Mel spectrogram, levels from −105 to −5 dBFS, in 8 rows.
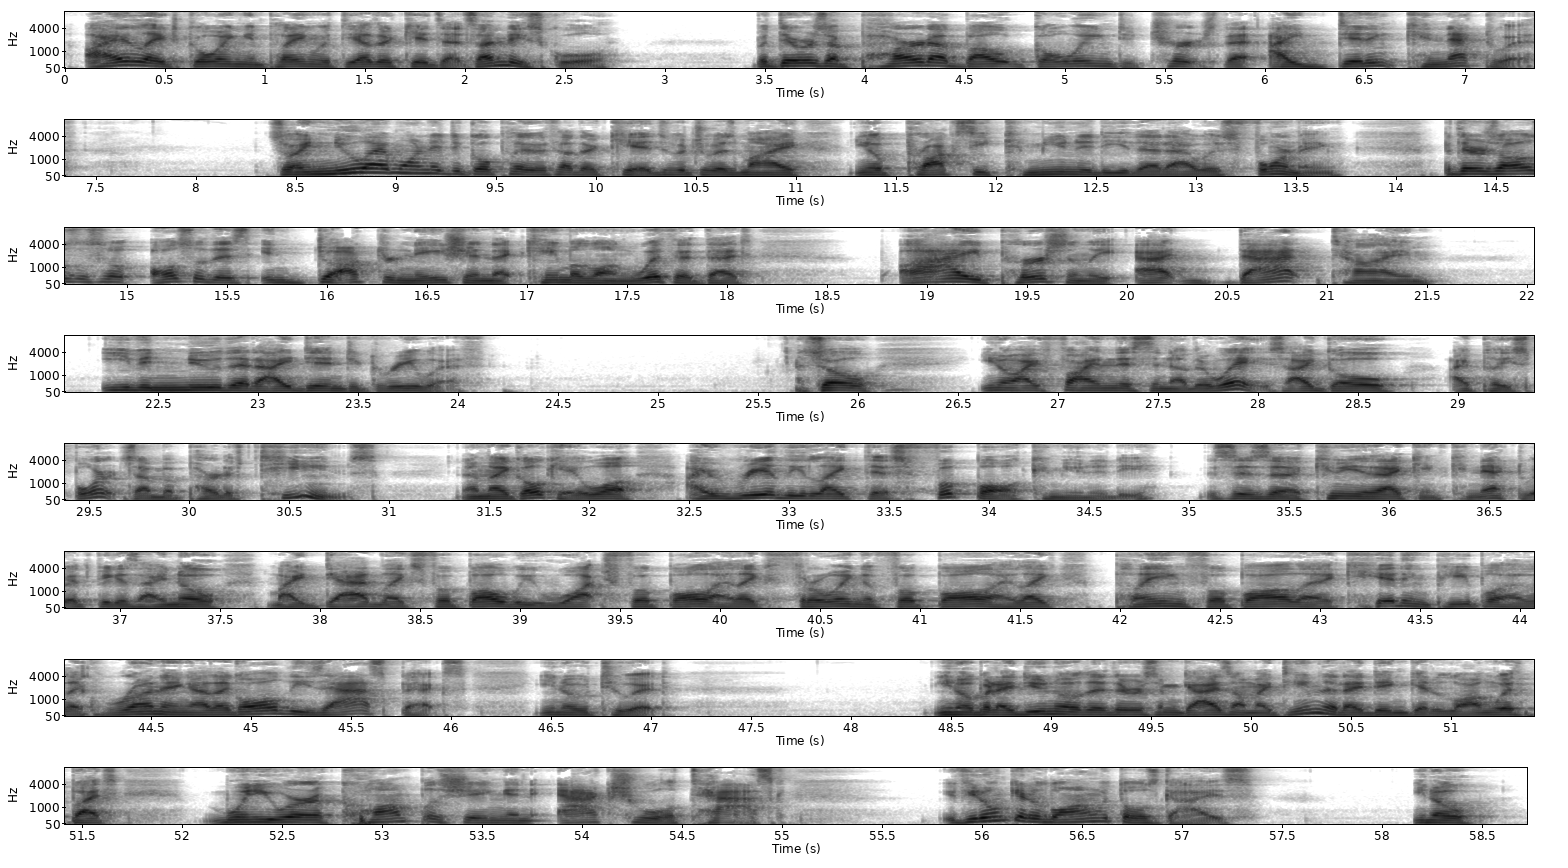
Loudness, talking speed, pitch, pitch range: -22 LUFS, 190 wpm, 120 Hz, 110-135 Hz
